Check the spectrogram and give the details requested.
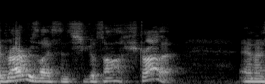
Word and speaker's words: Strahle: We don't learn surname rhymed with Ace Frehley. Oh, Frehley. No, Strahle. Ace Frehley. Strahle, actually. Strahle. Oh, Lee. Yeah, Ley. Yeah, and in German it's Strahle.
